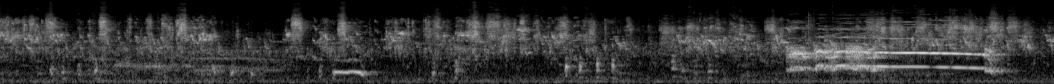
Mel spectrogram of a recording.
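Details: Dense chirping and twittering of many small birds fills the morning, then near the end a rooster gives one loud, sustained, level crow lasting about two seconds.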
